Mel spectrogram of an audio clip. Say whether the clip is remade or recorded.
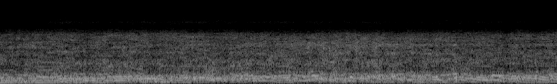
remade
